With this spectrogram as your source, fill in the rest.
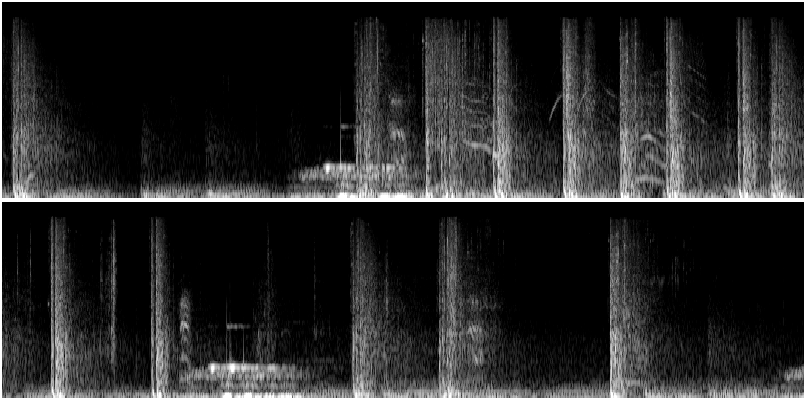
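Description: A pistol fires in sharp, repeated shots.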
